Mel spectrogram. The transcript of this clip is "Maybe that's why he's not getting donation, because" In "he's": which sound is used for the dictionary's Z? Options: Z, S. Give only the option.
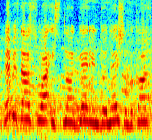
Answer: S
